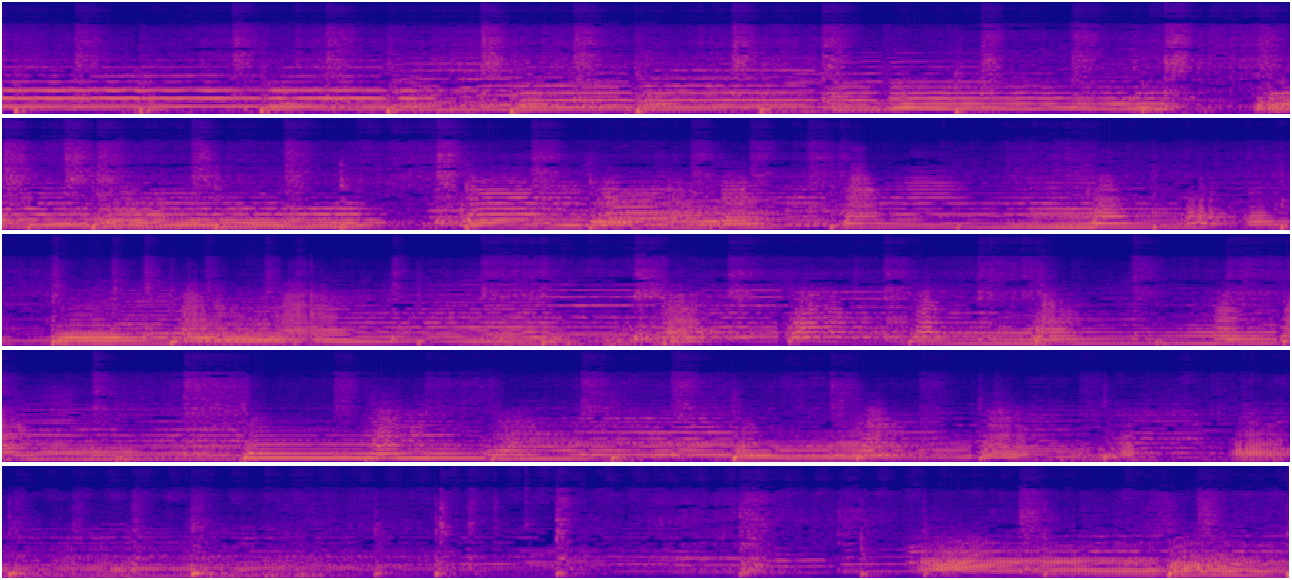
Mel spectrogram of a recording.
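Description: Marching brass band of cornets and euphoniums playing a tune in full sustained chords, the low brass carrying the bass line, with the notes changing every half second to a second.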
